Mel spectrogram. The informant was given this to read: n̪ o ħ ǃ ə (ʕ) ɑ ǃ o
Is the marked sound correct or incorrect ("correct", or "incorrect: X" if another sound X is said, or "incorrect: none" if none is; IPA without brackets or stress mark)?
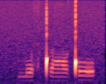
correct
